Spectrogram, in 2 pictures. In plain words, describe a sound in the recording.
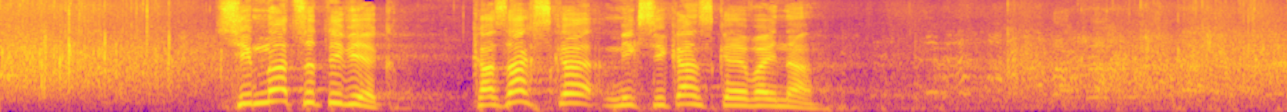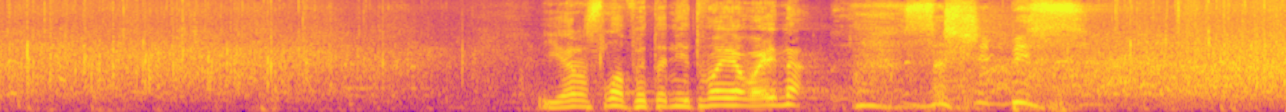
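A young man sings loudly into a microphone.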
